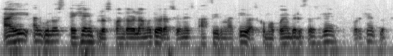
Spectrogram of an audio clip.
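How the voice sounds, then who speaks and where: A man's voice: mid-range voice, fast, a little mellow, husky, muffled recording. A man teaching an English grammar lesson, explaining step by step and often checking "¿listo?".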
